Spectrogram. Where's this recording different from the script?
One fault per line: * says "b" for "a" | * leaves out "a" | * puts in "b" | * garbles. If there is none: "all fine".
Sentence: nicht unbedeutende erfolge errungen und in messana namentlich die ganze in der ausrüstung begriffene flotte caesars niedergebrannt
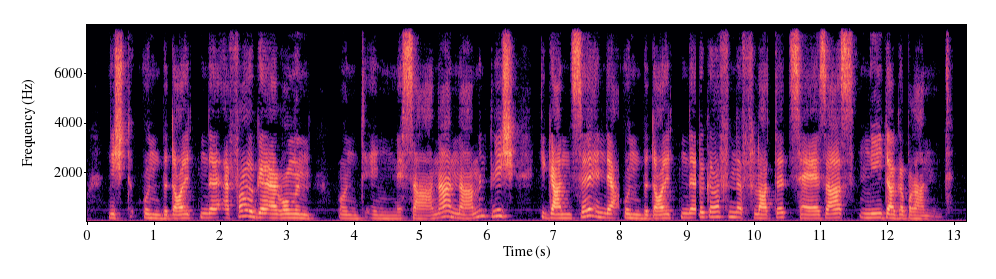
* says "unbedeutende" for "ausrüstung"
